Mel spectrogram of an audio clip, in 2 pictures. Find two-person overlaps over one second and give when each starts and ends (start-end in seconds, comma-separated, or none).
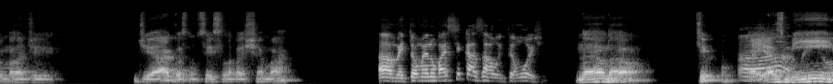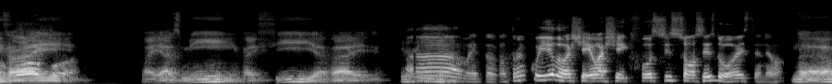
7.4-9.1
